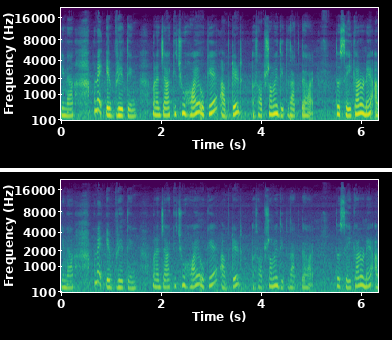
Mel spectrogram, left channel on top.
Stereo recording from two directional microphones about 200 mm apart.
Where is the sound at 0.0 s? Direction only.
20° left (ahead or behind).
